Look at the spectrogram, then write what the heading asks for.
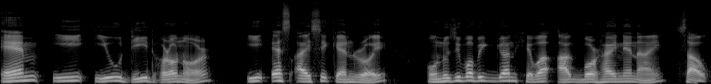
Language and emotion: Assamese, neutral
